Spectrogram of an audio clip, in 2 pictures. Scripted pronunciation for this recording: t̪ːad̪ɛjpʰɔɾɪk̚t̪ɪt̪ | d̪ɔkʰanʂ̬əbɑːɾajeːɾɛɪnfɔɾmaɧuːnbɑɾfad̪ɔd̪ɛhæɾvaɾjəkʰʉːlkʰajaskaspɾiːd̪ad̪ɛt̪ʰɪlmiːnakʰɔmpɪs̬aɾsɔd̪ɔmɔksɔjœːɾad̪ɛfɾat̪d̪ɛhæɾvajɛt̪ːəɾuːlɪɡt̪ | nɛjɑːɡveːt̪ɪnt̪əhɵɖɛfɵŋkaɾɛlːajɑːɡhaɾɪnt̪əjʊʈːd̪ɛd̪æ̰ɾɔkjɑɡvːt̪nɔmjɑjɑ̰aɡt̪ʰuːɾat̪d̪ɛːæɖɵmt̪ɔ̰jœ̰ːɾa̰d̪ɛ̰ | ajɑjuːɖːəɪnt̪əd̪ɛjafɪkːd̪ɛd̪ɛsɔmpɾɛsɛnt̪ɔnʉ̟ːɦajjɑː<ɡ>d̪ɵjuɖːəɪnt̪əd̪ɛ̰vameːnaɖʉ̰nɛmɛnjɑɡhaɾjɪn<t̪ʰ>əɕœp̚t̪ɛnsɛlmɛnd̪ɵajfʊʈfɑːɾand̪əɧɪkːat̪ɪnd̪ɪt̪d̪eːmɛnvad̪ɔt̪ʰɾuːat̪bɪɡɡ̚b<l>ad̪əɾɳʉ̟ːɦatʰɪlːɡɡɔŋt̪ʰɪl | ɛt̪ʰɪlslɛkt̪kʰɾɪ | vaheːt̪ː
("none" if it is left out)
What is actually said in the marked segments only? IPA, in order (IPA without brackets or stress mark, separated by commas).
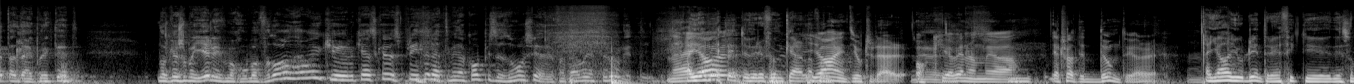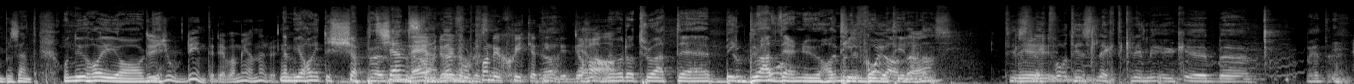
ɡ, t̪, ɾ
